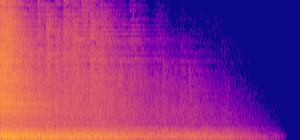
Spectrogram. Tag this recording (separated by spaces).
hit percussive field-recording drum percussion metal metallic staub industrial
